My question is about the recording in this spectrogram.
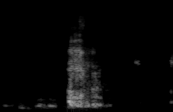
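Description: A person clearing their throat once, about a second in, a short rough sound with two peaks, after some faint low murmuring.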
